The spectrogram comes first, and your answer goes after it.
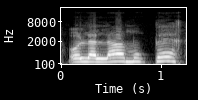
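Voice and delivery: loud outburst in a recited poem; sudden burst of recited indignation; furious cry. Acted. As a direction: exclaim it loudly, mock-furious. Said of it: "criera furieux".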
